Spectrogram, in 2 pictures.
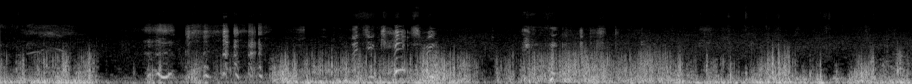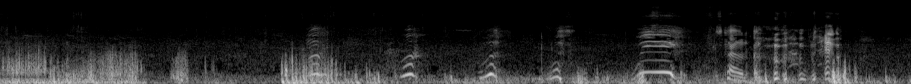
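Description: Wind blows hard across the microphone outdoors.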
